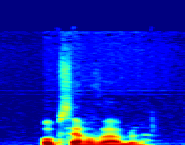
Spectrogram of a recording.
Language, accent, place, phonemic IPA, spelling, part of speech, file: French, France, Lyon, /ɔp.sɛʁ.vabl/, observable, adjective, LL-Q150 (fra)-observable.wav
- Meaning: observable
